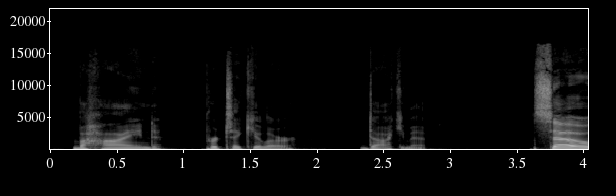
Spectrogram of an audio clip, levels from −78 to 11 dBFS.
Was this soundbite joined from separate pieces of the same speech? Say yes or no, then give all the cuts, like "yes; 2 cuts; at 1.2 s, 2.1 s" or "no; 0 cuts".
yes; 1 cut; at 1.1 s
